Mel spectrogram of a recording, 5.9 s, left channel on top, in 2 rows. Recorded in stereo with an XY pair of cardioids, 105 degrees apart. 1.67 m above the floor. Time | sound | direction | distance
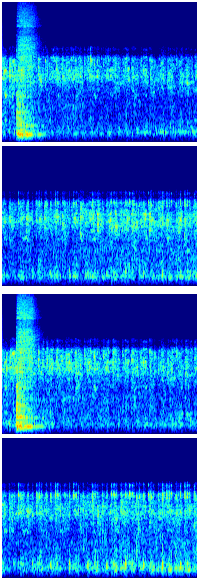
0.2 | a snare drum | 65° right | 1.0 m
